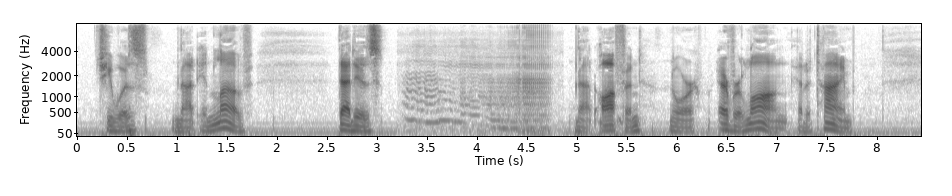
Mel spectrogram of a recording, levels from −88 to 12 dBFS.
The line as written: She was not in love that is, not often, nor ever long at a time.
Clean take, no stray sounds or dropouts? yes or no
no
